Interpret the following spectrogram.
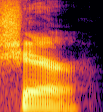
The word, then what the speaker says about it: shire: okay fair enough uh shires pronounced Cher Stratford share ah there we go thank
